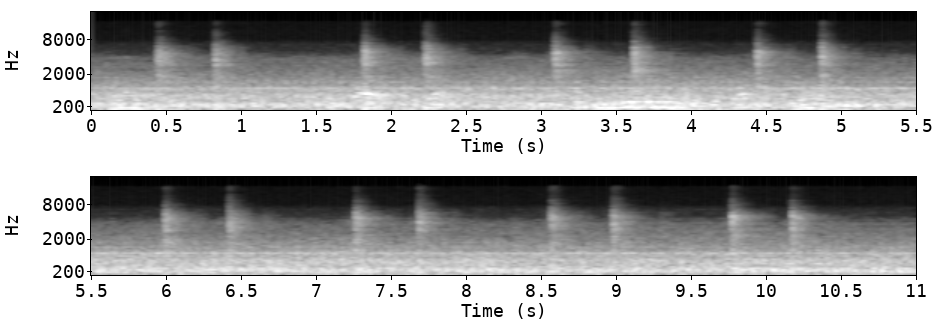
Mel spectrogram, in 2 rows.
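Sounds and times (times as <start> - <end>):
faint steady hum: 0.0 - 11.0.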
